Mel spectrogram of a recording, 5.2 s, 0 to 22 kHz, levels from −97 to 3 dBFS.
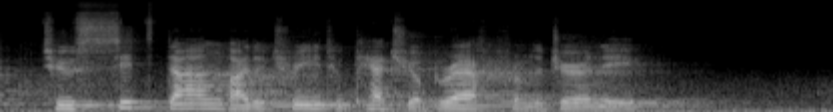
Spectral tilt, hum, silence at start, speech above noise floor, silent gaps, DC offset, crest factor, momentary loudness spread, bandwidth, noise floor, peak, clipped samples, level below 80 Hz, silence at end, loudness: -7 dB/octave; none; 0 s; 21 dB; none; under 0.1%; 18 dB; 9 LU; 13.5 kHz; -54 dBFS; -16 dBFS; under 0.1%; -56 dBFS; 0 s; -34 LUFS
